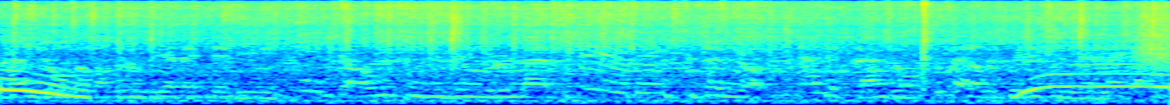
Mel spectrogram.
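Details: Two stray cats duet at midnight, warning each other off a backyard. A falling yowl opens, low wavering moans follow, and a rising, sustained yowl closes, with faint hiss and rustle behind.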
